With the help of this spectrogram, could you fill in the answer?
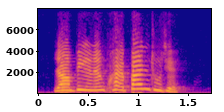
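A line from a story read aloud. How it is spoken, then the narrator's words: Arrogant yelling. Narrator (Chinese): 六儿狗仗人势，大喊大叫说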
